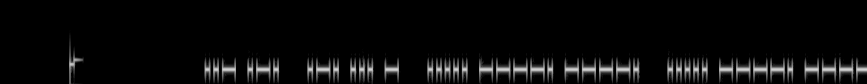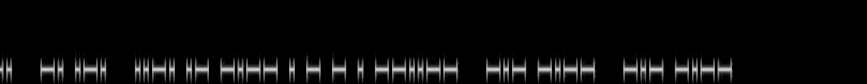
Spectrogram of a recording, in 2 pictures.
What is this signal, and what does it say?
Morse code, heard as a keyed tone, about 28 wpm, 700 Hz. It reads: UR RST 599 599 NR FAYETTE, KY KY
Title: Practice QSO - Exchange 1 - Beginning - 28wpm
